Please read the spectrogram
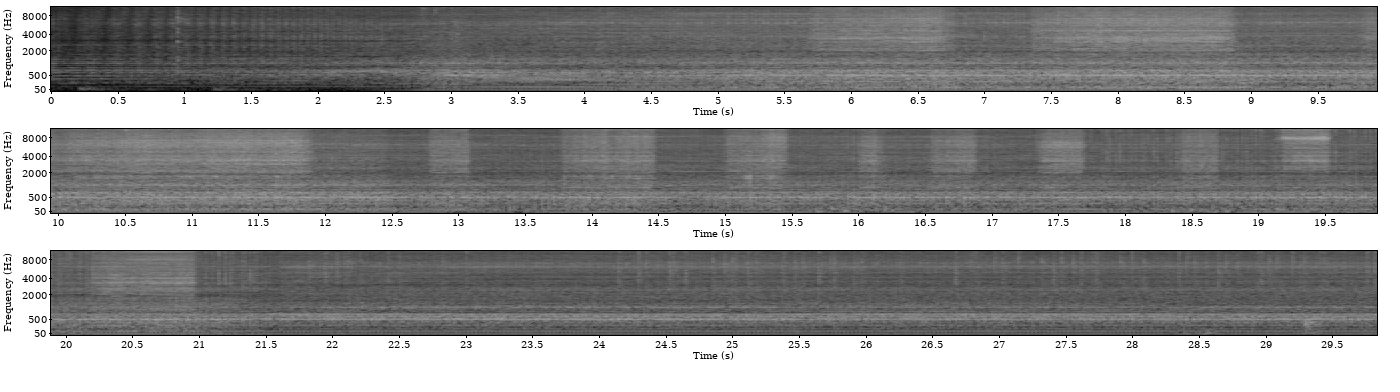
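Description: Bench grinder motor coming up to speed and running with a steady hum. From about six to twenty-one seconds in, a wire wheel scratches against small steel buttonhole scissors in repeated passes, scrubbing dirt and a spot off the blades. After that the grinder runs on with nothing against the wheel.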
